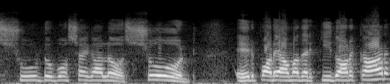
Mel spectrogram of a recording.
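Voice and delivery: ordinary talk, nothing marked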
